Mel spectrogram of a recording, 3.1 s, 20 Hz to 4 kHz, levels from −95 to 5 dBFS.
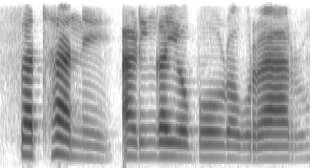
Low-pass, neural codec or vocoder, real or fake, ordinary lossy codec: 3.6 kHz; none; real; none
